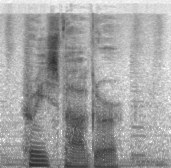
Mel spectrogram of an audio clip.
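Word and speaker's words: Hræsvelgr: In English, therefore, so usually said as Hrisvelger.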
